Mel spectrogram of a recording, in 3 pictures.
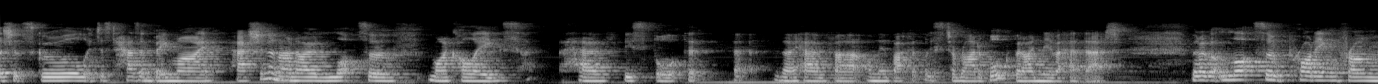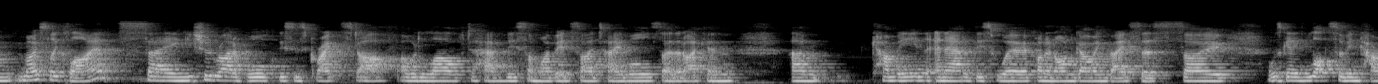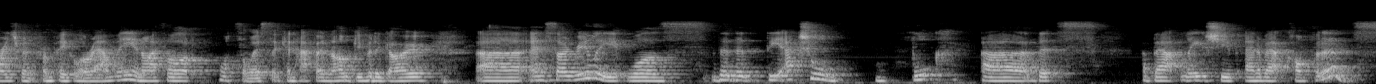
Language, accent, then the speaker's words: English; Queensland, Australia; moved away as an adult; now in Melbourne, Australia; Born and bred in Queensland, so I always think of myself as a Queenslander, although I've been in Melbourne for 18 years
